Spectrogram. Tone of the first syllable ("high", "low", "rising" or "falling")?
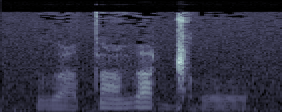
low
